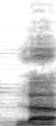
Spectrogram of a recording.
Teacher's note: لا الف مدہ ہے، ایک الف کے برابر کھینچ کر پڑھیں گے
